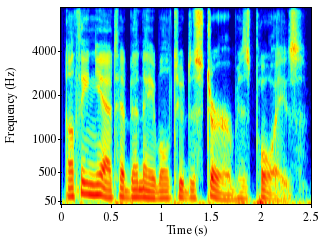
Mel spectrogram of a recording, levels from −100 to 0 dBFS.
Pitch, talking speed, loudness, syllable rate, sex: 105 Hz, 215 wpm, -17 LUFS, 5.5 syllables/s, male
